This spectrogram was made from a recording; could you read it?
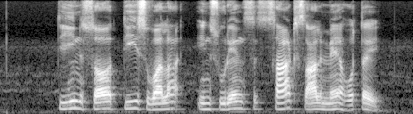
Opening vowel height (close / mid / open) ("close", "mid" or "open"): close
